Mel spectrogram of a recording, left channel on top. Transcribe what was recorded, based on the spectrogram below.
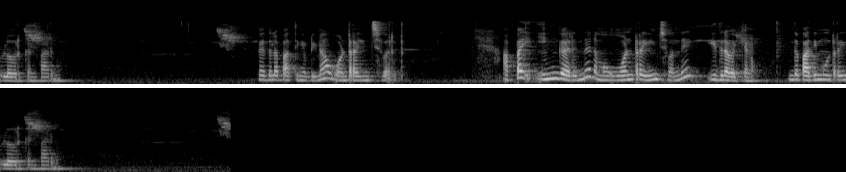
இருக்குன்னு பாருங்கள். இப்போ இதில் பார்த்திங்க அப்படின்னா 1.5 இன்ச் வருது. அப்போ இங்கேருந்து நம்ம 1.5 இன்ச் வந்து இதில் வைக்கணும். இந்த 13.5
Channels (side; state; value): right; drops out; at 2.3 s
